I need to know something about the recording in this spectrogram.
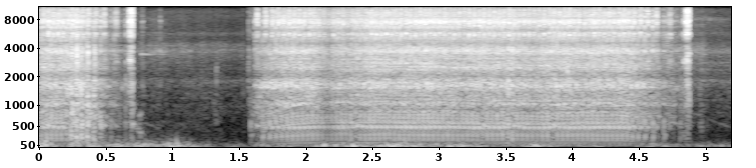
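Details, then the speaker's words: ASP FS65 model engine, OS F plug, 5% nitro fuel, APC 12x6 prop, very cold day (14°F air, case 36–42°F), primed: uneven bursts of cranking and exhaust popping that never settle; won't start, cause not confirmed. "got some very strange sounds coming out of the exhaust sounds like it's wanting to fire but it just isn't"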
